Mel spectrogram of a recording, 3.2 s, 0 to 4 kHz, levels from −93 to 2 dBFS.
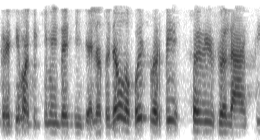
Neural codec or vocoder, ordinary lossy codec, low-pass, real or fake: codec, 44.1 kHz, 2.6 kbps, SNAC; MP3, 32 kbps; 3.6 kHz; fake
